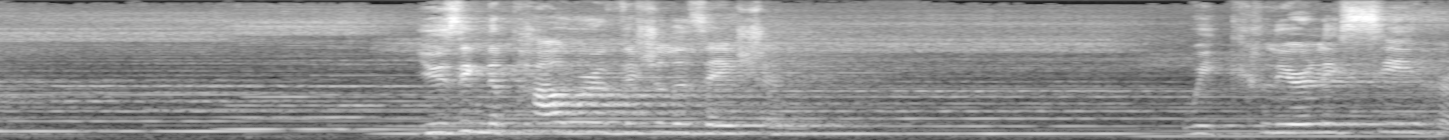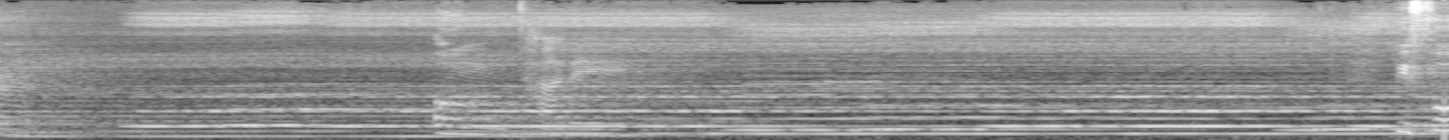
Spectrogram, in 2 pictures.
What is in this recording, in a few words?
Visualize Tara Meditation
